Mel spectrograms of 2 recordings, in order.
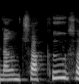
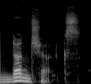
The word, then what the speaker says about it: nunchaku: The proper Asian pronunciation for nunchucks is nunchakus. It's just short abbreviated for like Westerners for nunchucks.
